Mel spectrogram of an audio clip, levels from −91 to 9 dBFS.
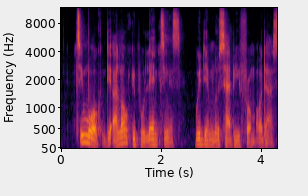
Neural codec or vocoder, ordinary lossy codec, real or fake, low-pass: codec, 24 kHz, 0.9 kbps, WavTokenizer, small release; none; fake; none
